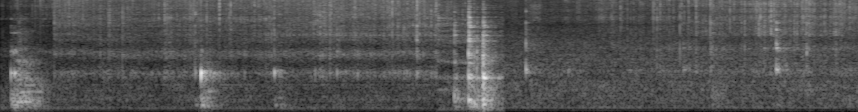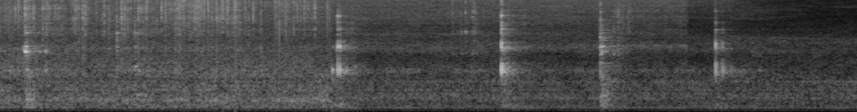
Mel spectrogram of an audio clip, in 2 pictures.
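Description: Battered gimmari (fried seaweed rolls) sizzling and crackling in hot oil in a saucepan, with sharp taps of chopsticks against the pan, the loudest about three and a half seconds in. About nine seconds in the sizzling drops to a much softer crackle as the rolls are lifted out.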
